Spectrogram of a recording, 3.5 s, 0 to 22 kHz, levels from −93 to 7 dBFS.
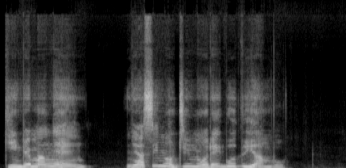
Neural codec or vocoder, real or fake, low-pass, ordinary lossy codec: codec, 44.1 kHz, 2.6 kbps, SNAC; fake; none; none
